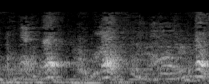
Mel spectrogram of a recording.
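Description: Dog yips and short barks, three brief bursts, over voices.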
